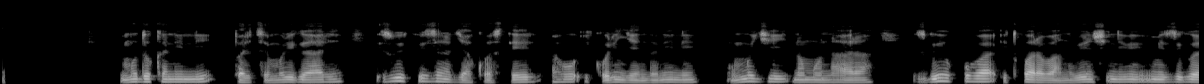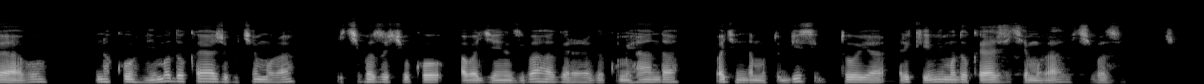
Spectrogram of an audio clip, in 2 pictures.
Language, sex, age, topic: Kinyarwanda, male, 18-24, government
